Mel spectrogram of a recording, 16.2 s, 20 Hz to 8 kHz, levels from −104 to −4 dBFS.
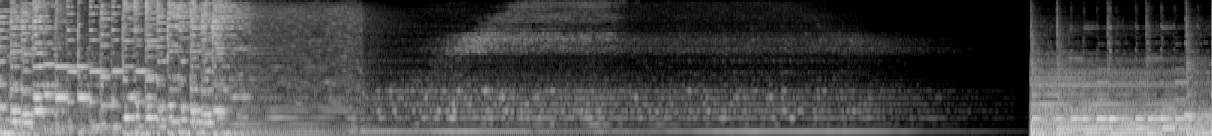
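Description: From start to finish there's a noise suppressor applied to music or sounds, a speech-oriented one left running on material it wasn't built for. It's treating the sustained parts and the ambience as noise, so the attacks come through while held tones and decaying tails get pulled down, swinging by something like 20 dB. You hear it as pumping and fluttering, with the sound thinning out between hits. The call-style mic chain underneath tops out at 8 kHz, which is expected.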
